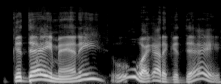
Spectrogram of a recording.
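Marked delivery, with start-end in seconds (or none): 0.2-1.1 loud, pitched-up, put-on Australian accent. Greeting Manny, in an Australian accent. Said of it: "I'm practically an Australian by now".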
